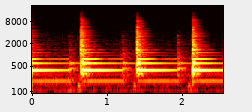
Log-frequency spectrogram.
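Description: Open G string of a fiddle plucked by a beginner, three clear plucks about three-quarters of a second apart, each ringing and fading before the next, close and alone.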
